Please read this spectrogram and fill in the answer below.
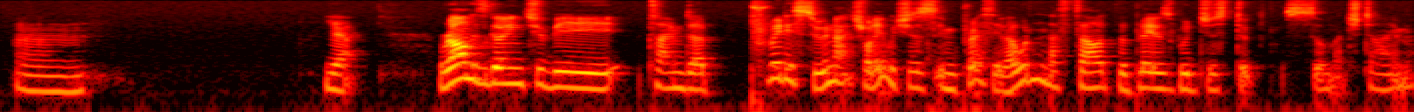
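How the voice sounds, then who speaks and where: Pausing long and often, a man speaks with a French accent and ordinary pitch variation. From France. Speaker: game streamer and commentator. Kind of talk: live stream commentary. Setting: at home, live stream. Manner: halting, many fillers.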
